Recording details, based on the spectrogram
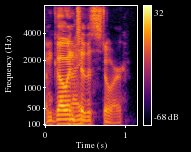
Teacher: We don't say to. Nobody says to. We say ta or te. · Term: lazy English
